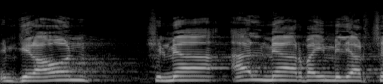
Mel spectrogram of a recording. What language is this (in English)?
Hebrew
